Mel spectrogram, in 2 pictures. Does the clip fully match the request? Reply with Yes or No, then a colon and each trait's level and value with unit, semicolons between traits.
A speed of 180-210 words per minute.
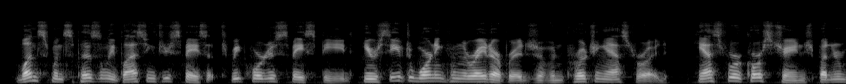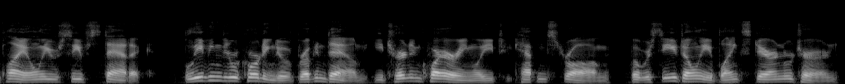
Yes: average, 200 wpm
